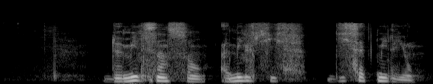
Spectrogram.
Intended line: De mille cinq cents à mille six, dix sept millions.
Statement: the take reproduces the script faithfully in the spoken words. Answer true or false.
true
